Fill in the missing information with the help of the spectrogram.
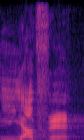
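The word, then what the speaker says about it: Yahweh: E a pronúncia mais próxima que se entende desse nome é Iahweh.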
